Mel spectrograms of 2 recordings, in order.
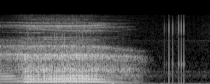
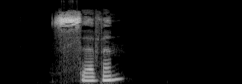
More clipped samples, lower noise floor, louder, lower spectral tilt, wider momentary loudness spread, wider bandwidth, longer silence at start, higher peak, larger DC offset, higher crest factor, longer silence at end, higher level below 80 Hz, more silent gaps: neither; second, -34 dBFS vs -77 dBFS; about the same, -12 LUFS vs -11 LUFS; first, -4.5 dB/octave vs -2.5 dB/octave; first, 21 LU vs 16 LU; second, 11 kHz vs over 20 kHz; second, 0 s vs 0.55 s; about the same, 0 dBFS vs 0 dBFS; first, 0.6% vs under 0.1%; about the same, 14 dB vs 18 dB; second, 0.65 s vs 1.2 s; first, -44 dBFS vs -64 dBFS; neither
